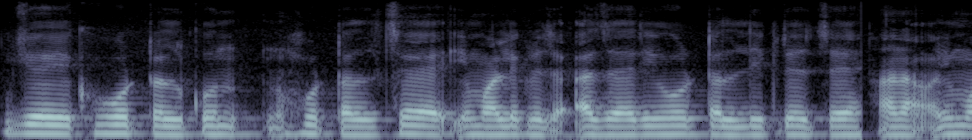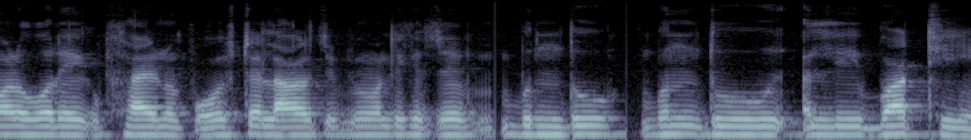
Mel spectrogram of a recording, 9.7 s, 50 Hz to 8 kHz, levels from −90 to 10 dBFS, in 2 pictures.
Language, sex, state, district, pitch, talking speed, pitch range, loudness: Marwari, male, Rajasthan, Nagaur, 130 Hz, 175 wpm, 125-135 Hz, -23 LUFS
